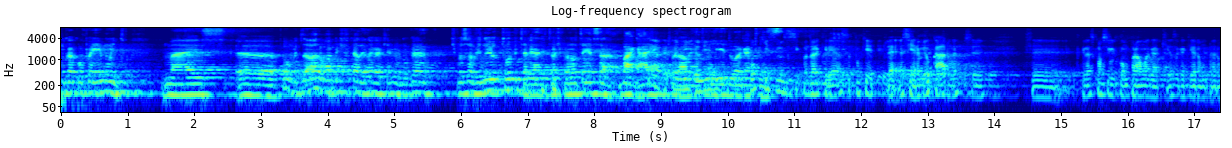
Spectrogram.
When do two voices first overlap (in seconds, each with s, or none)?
8.8 s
